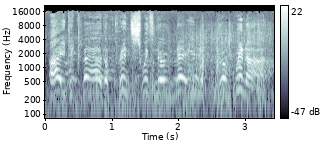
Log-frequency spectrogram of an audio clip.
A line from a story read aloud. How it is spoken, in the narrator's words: cried the king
